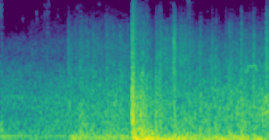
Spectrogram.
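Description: Bombing run explosions in Call of Duty: Advanced Warfare land with a heavy boom, then a rumbling blast and a sustained roar of detonations close by; nobody speaks.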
